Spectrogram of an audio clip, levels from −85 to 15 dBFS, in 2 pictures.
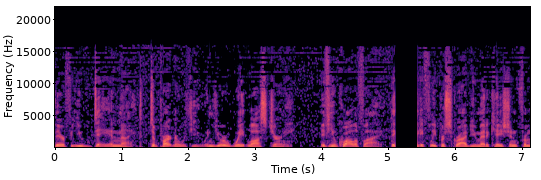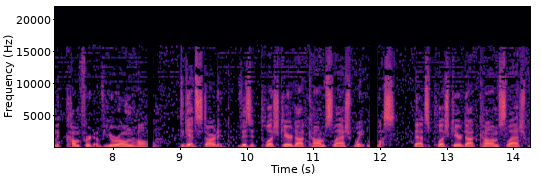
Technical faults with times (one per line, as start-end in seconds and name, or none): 0.00-14.25 overdone noise removal
5.10-5.49 digital broadcast dropout
8.51-8.66 digital broadcast dropout
11.84-12.02 digital broadcast dropout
